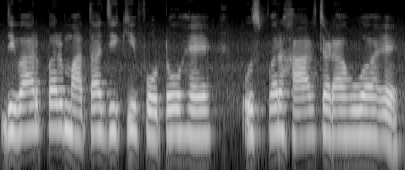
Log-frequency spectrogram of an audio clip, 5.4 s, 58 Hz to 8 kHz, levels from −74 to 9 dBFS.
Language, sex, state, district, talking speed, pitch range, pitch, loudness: Hindi, female, Gujarat, Valsad, 145 wpm, 165-180 Hz, 170 Hz, -14 LUFS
